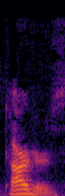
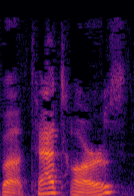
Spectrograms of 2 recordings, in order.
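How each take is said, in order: First: The first syllable has an R sound. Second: The first syllable has no R sound.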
